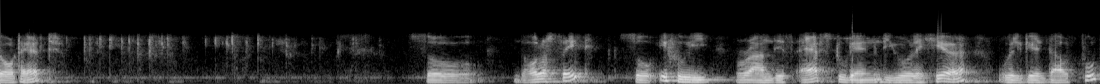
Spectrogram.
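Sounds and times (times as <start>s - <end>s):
computer keyboard typing: 0.6s - 3.9s.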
